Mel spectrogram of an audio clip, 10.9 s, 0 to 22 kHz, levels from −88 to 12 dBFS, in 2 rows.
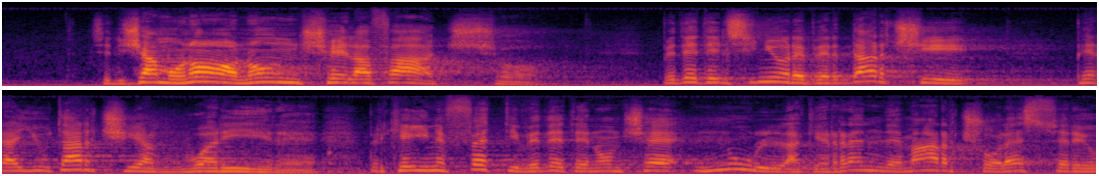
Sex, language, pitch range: male, Italian, 140-200 Hz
